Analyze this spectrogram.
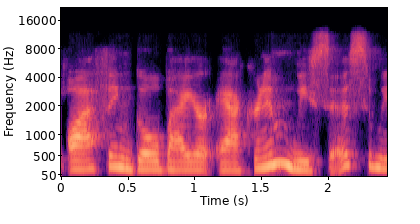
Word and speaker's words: WiCyS: go by our acronym we sis we spell it w-i-c-y-s pronounced we sis like we sisters because that's exactly what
